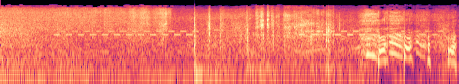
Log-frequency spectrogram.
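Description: A snowboard scrapes and hisses across packed snow.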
